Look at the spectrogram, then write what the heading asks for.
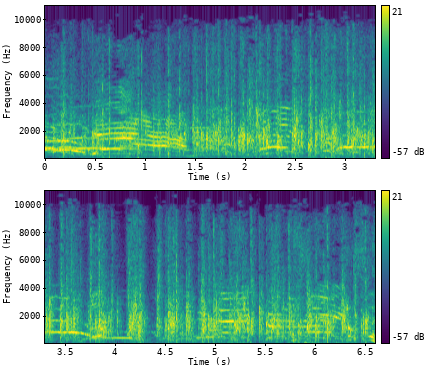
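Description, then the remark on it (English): Loud, sustained applause from a crowd, dense clapping filling the whole stretch, with excited voices whooping and shouting over it, energetic throughout. “A thunderous round of applause.”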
